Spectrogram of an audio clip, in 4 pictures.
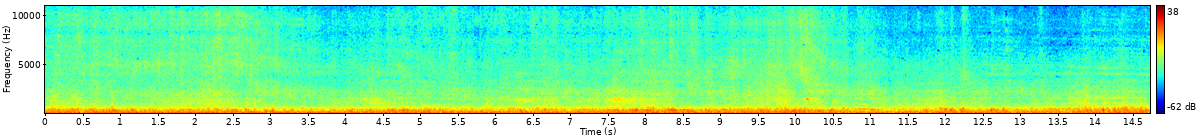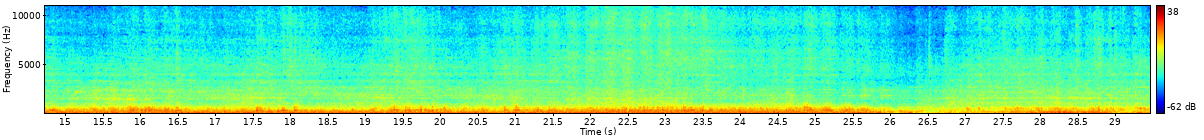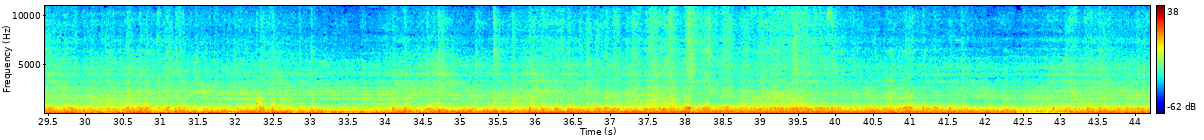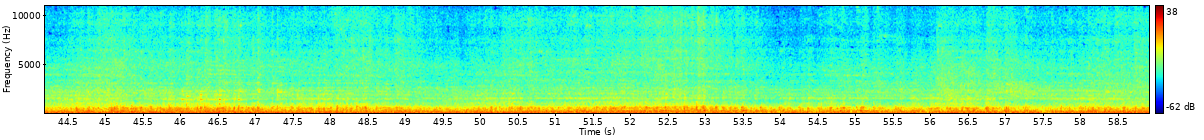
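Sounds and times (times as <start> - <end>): freight train rolling past: 0.0 - 58.9.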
